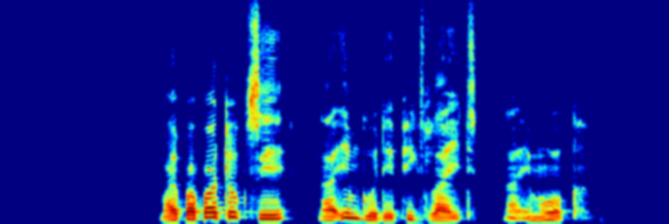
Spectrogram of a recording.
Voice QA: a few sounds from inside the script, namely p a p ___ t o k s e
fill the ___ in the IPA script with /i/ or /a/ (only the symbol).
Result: a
